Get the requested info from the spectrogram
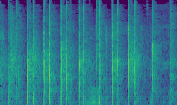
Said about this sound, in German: Dann stehe ich auf und klatsche. Ja. Ja, das passt.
